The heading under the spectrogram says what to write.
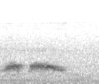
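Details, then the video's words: Distant spotted dove decoy call meant to provoke wild birds: two soft, low, smooth coos in quick succession over a steady background hiss. "Cu mồi thúc vầy chịu gì nổi"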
